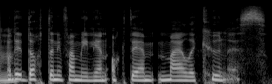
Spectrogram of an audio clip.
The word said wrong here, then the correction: Mila Kunis: Mila Kunis kanske uttalas. – Milan. – Mila. Nej, bara Mila. Kunis.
